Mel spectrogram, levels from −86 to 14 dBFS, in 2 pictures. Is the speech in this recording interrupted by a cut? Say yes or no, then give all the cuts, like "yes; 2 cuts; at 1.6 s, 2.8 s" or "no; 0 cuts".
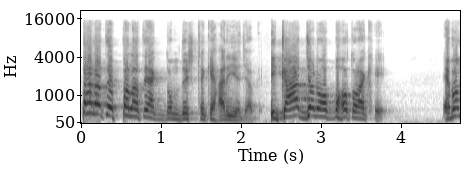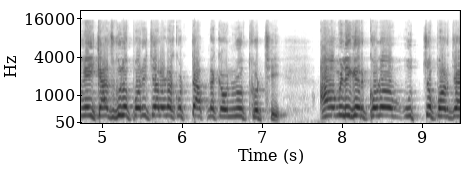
yes; 1 cut; at 2.4 s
